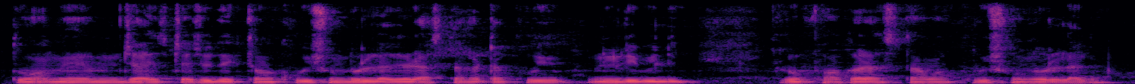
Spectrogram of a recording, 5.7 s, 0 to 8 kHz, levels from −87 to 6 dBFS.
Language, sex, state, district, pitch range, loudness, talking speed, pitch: Bengali, male, West Bengal, Kolkata, 115-125 Hz, -32 LUFS, 220 wpm, 120 Hz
